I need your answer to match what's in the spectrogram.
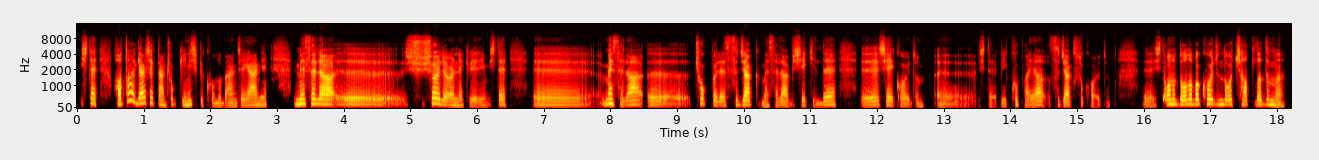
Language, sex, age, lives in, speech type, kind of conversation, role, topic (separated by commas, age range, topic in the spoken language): Turkish, female, 30-34, Germany, conversation, podcast, host, Hatalarından nasıl ders çıkarırsın?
